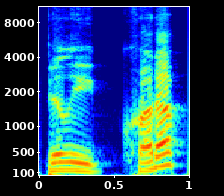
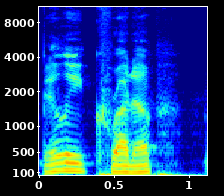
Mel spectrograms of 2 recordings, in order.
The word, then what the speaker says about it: Billy Crudup: Billy Crudup, I think is how you pronounce it. Billy Crudup.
